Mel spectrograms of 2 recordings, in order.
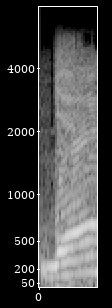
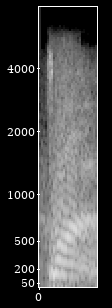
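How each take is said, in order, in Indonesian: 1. Bunyi j-nya biasa, tidak becek. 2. Bunyi j-nya berhembus, ada udara keluar. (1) "Tapi ini kurang tepat sebenarnya" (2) "jangan kayak orang Jawa. ... Itu juga salah. ... Dia hamas"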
